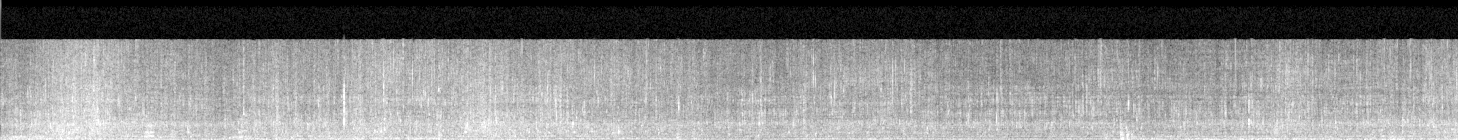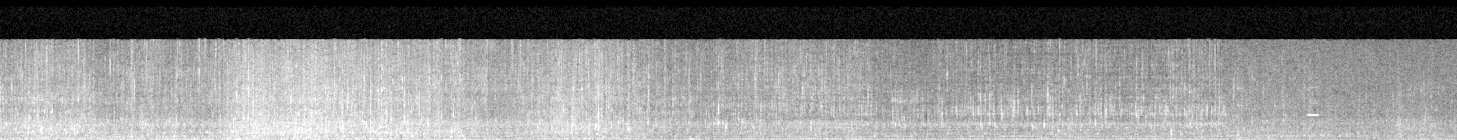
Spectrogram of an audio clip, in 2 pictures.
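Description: Water rushing and splashing along a boat's hull over the low, steady hum of an idling Suzuki outboard motor.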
